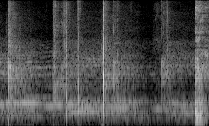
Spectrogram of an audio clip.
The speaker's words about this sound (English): You're on beat too, come on. Some people be out here clapping, I'm like, stop it, you're ruining the melody.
